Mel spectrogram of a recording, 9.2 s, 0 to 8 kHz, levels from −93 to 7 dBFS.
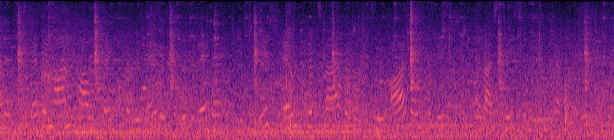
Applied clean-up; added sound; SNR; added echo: none; Ocean; -4 dB; reverberation time 0.6 s.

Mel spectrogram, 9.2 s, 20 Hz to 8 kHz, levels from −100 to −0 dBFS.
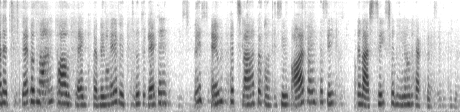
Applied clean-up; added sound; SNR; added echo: neural mask model DeepFilterNet 3.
